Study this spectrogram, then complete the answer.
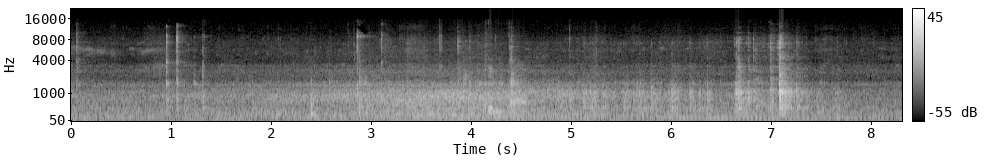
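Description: Porcelain cups and plates clink and knock together.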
